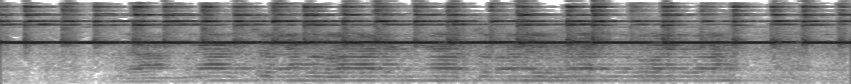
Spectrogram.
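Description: A temple bell rung rapidly and without pause, about six strikes a second, its high ringing tone held steady, over a man's voice chanting in long held notes during the abhishekam.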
